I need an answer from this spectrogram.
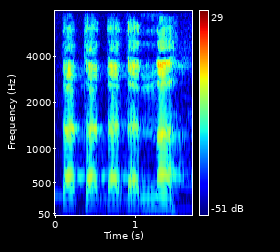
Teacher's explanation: त थ द ध न, दाताशिवाय उच्चार नाही.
